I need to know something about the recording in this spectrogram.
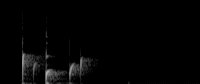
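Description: A quick run of about five bubbly 'plop' sound effects, each a short upward glide in pitch, all within the first second of an intro title animation.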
